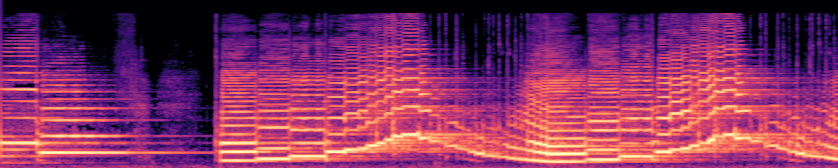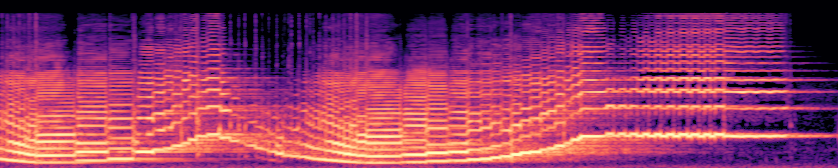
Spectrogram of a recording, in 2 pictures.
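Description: Unaccompanied soprano saxophone. A held note dies away into a short pause about two seconds in; then fast runs sweep up and down in repeated waves, ending on a long high note with vibrato.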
